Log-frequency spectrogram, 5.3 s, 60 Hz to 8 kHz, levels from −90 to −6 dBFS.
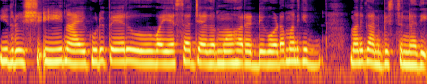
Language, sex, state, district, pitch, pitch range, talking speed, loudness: Telugu, female, Andhra Pradesh, Krishna, 210 Hz, 200-225 Hz, 135 wpm, -11 LUFS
